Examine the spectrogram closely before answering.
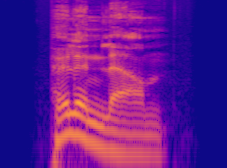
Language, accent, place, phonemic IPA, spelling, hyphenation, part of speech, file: German, Germany, Berlin, /ˈhœlənˌlɛʁm/, Höllenlärm, Höl‧len‧lärm, noun, De-Höllenlärm.ogg
- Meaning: very loud noise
